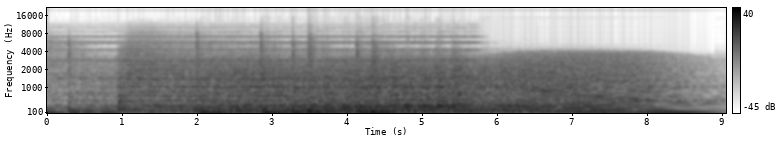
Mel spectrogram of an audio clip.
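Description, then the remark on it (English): A spaceship's main engines roar to life in a loud, steady, rumbling blast topped with hiss; past the midpoint the hiss drops away, leaving a deep sustained rumble. No voices. “We launch in 3, 2, 1. Main engines go!”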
